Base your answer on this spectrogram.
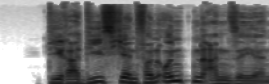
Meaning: to be pushing up daisies
- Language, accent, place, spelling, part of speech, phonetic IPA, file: German, Germany, Berlin, die Radieschen von unten ansehen, phrase, [diː ʁaˈdiːsçən fɔn ˈʊntn̩ ˈanˌzeːən], De-die Radieschen von unten ansehen.ogg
